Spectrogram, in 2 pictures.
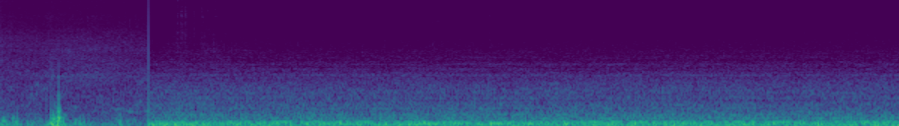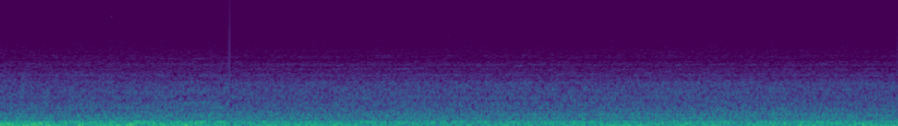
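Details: Steady low engine rumble of a vehicle throughout, with a brief clatter at the start and no animal sound.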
